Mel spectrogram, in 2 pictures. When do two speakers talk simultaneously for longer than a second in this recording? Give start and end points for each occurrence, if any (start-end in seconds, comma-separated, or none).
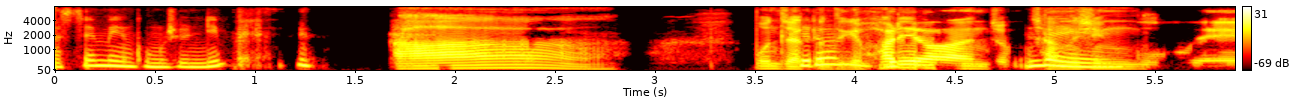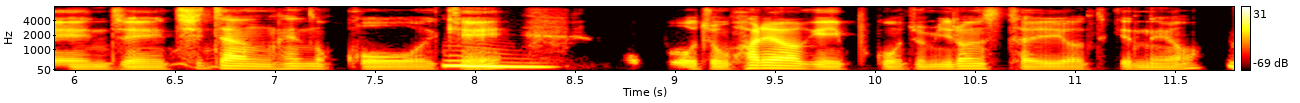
none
